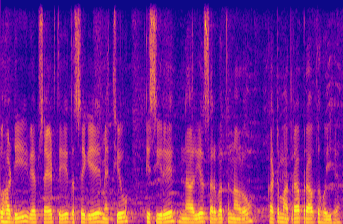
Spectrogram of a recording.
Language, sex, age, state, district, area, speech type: Punjabi, male, 30-45, Punjab, Shaheed Bhagat Singh Nagar, rural, read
